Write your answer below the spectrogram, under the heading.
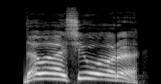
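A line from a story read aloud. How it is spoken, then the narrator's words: Young man shouting. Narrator (Russian): крикнул светловолосый парень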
